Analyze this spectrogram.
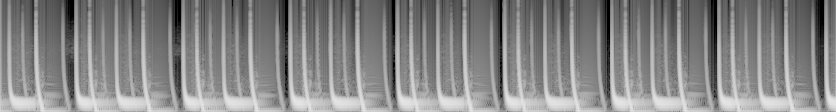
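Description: Background music: an electronic dance track with a steady drum-machine beat over deep bass.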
